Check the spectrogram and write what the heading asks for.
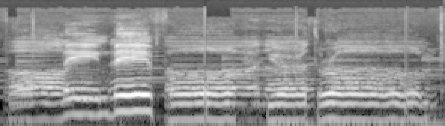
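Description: Men's voices singing a slow worship song in long held notes with short breaks between phrases, with keyboard accompaniment, through a PA.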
